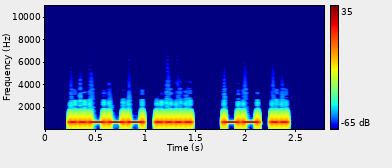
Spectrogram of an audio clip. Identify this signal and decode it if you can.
Morse code, heard as a keyed tone, about 25 wpm, 700 Hz. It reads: 2H MI
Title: Winter Field Day Exchanges Encore 25wpm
